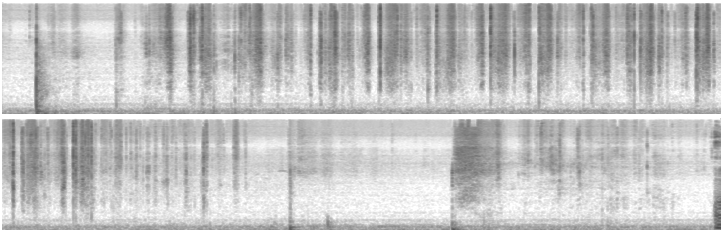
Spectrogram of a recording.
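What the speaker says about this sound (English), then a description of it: "The set aside cards we will shuffle back into our deck." Arkham Horror playing cards being shuffled back into a deck, heard as faint, close, rapid papery clicks and soft rustling in a quiet room.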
